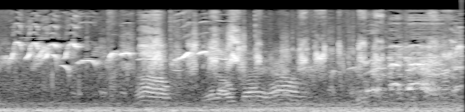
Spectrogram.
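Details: Hwamei singing a varied run of loud whistled and slurred phrases, some rising and some falling, with chattering notes between them and a constant low rumble underneath.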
